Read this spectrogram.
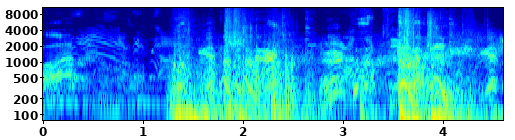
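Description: A spiked mace thuds heavily.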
